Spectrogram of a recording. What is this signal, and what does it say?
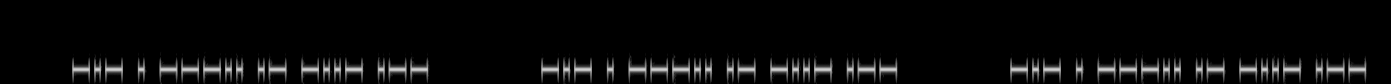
Morse code, heard as a keyed tone, about 22 wpm, 700 Hz. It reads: KE8AXW KE8AXW KE8AXW
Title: USA Call Signs - 6 Characters - Repeated 3x - 22wpm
